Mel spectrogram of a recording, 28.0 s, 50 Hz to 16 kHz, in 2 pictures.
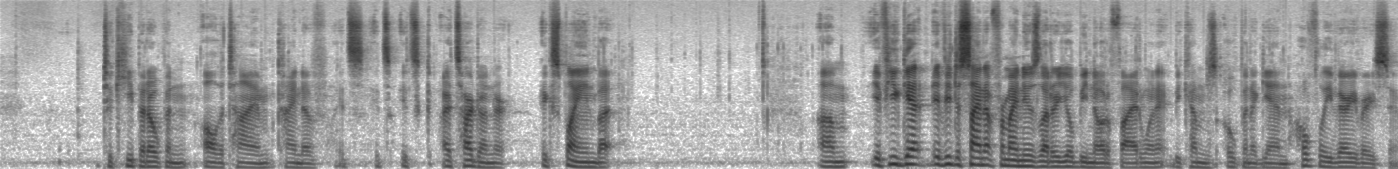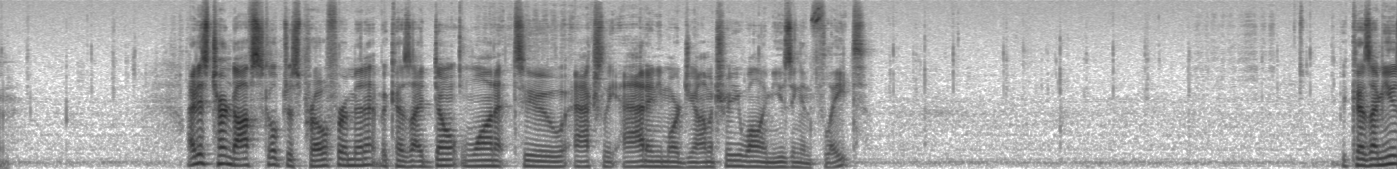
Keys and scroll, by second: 4.5 s.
